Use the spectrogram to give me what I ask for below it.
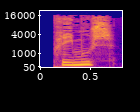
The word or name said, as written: primus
